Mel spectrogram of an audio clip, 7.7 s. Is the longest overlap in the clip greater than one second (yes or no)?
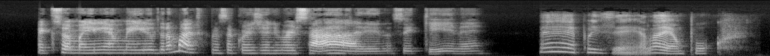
no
